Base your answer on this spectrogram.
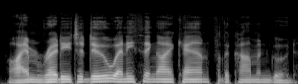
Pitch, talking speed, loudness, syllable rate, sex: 110 Hz, 220 wpm, -20 LUFS, 5.3 syllables/s, male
